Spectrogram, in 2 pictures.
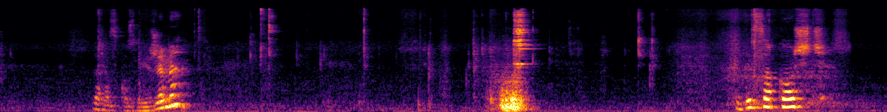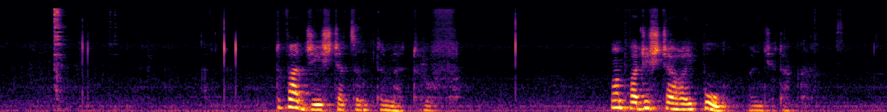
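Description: A woman speaks calmly close by, in short phrases.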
